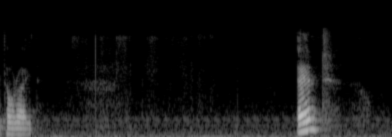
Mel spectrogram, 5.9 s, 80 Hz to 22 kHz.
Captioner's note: pauses for 3 seconds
